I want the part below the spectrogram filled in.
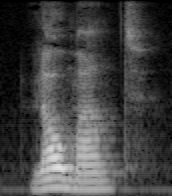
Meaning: January
- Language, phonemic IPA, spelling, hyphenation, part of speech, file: Dutch, /ˈlɑuˌmaːnt/, louwmaand, louw‧maand, noun, Nl-louwmaand.ogg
